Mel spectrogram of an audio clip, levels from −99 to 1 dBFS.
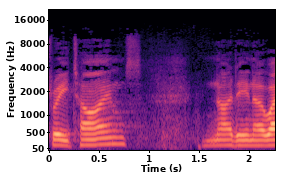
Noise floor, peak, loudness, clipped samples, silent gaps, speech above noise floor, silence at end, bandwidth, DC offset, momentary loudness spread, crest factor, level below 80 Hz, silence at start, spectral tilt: -47 dBFS; -4 dBFS; -23 LUFS; under 0.1%; none; 26 dB; 0 s; 10 kHz; under 0.1%; 16 LU; 18 dB; -66 dBFS; 0 s; -7 dB/octave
